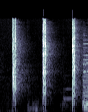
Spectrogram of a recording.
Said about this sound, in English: Can you guys clap?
